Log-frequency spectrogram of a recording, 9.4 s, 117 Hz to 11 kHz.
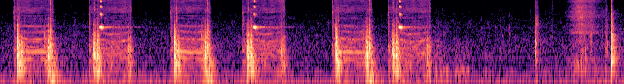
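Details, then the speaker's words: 1990-1997 Mazda Miata MX-5 pop-up headlights after lubing all moving linkage points: six sharp high squeals in pairs as the lights travel; still squeaking, owner wonders if the aftermarket HID kit's ballast sitting there is involved. "She's still squeaking though. I wonder if it's got something to do with the HID ballast that's sitting there."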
